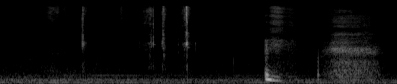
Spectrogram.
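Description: Scissors snipping through fabric pants in a few soft, sharp cuts spaced irregularly, with a longer rasping cut near the end. The snips are faint and heard alone, with no voices.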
